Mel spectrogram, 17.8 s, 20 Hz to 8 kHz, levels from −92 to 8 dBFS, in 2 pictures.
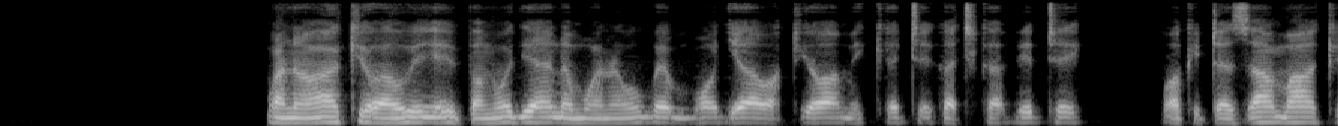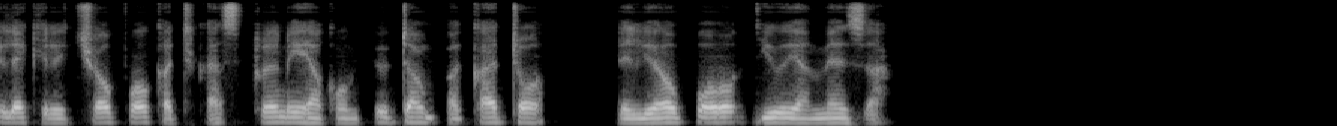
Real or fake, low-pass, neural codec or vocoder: fake; 7.2 kHz; codec, 16 kHz, 1 kbps, FunCodec, trained on LibriTTS, 50 frames a second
